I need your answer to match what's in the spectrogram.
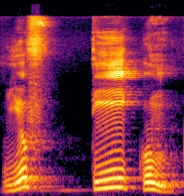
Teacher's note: یا ساکن سے پہلے تا کے نیچے زیر ہے اس لیے یا مدہ ہوگا اور اسے تھوڑا کھینچ کے پڑھیں گے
